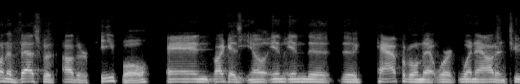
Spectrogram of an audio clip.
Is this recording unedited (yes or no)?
no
